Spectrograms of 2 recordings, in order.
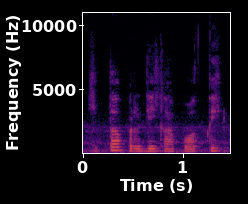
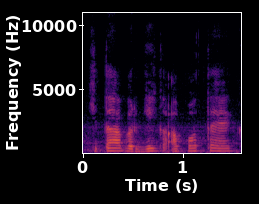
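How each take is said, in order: First: The last syllable of apotek has an 'i' vowel. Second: The last syllable of apotek has an 'e' vowel. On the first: This is the everyday spoken form. The speaker calls it wrong. "kita biasa nyebut apotik" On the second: This is the standard form. The speaker calls it right. "Yang benar itu sebenarnya apotek, pakai e"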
